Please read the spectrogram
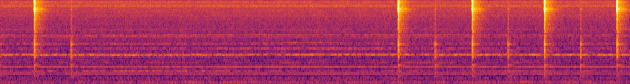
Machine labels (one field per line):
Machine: valve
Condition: normal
